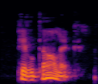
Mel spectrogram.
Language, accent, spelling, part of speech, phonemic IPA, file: English, Southern England, pilgarlic, noun, /pɪlˈɡɑːlɪk/, LL-Q1860 (eng)-pilgarlic.wav
- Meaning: 1. A bald-headed person 2. A pitiable or foolish person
